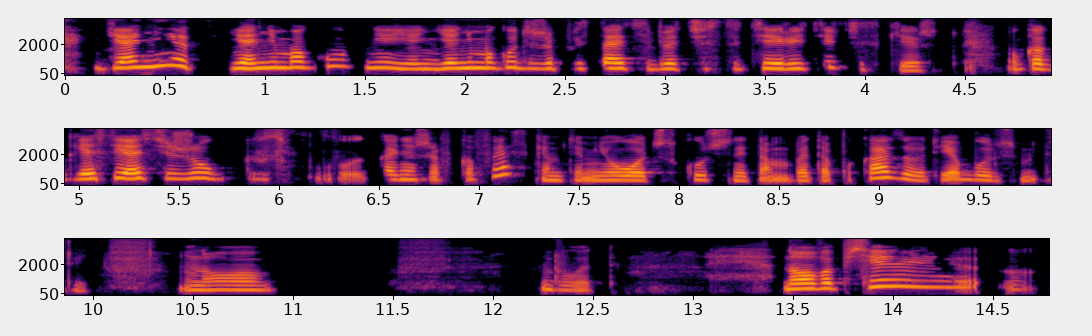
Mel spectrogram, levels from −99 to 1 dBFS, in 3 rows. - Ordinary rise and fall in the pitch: Yes, average, 4.5 semitones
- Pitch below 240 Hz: No, high, 245 Hz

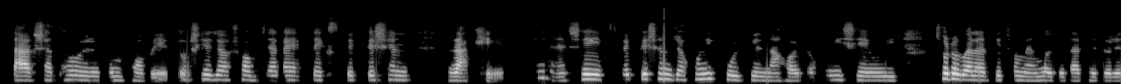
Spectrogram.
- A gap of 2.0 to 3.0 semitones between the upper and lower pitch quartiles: No, average, 3.4 semitones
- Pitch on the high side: Yes, high, 205 Hz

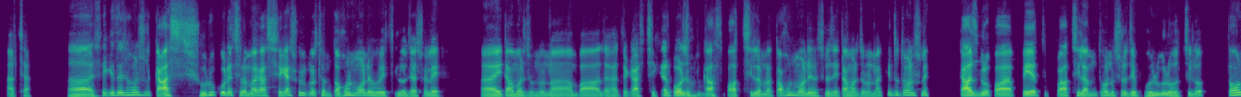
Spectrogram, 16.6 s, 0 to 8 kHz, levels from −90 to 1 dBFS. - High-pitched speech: No, medium, 150 Hz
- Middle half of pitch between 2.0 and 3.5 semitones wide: No, average, 4.1 semitones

